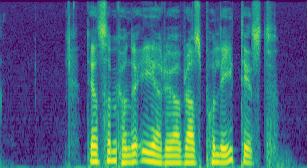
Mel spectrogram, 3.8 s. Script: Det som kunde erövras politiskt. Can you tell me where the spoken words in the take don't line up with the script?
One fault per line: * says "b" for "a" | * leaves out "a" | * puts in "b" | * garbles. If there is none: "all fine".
all fine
